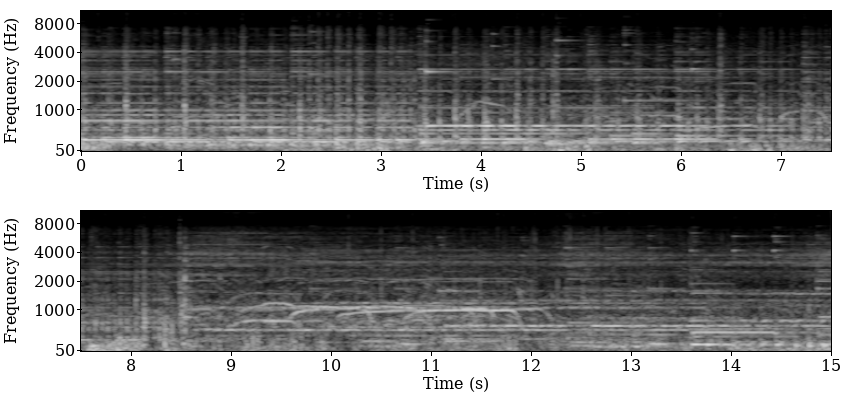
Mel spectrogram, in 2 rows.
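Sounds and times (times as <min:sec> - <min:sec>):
marching band playing: 0:00.0 - 0:15.0
bell-like mallet percussion: 0:01.0 - 0:09.1.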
